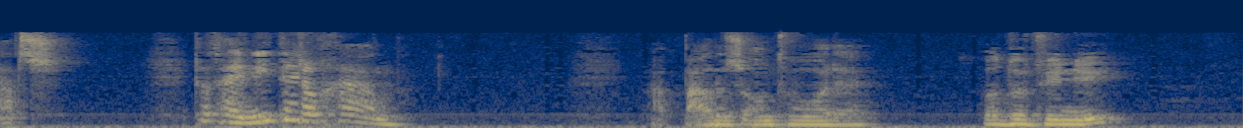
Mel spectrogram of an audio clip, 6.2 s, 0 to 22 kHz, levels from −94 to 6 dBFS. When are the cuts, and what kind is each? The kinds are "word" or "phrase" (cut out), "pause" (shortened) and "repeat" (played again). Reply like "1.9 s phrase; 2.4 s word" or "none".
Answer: 1.5 s word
